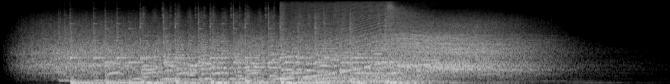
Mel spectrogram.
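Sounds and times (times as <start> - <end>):
kabuki-style dance music: 0.6 - 4.6.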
